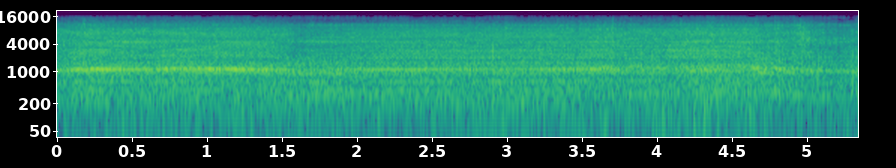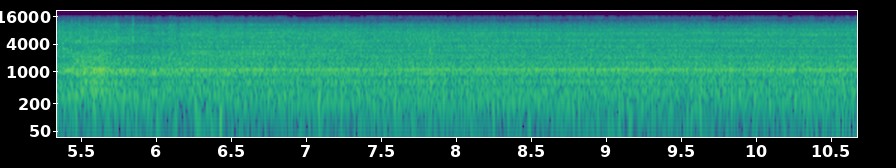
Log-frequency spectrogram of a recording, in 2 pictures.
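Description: Sur-Ron electric dirt bike cruising on pavement: a steady high electric-motor and drivetrain whine over wind and tyre rush. Its pitch wavers briefly about halfway through, then settles again.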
